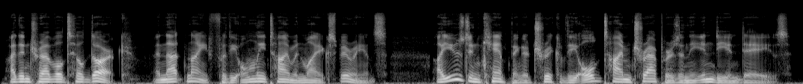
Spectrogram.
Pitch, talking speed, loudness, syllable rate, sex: 110 Hz, 225 wpm, -18 LUFS, 5.4 syllables/s, male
